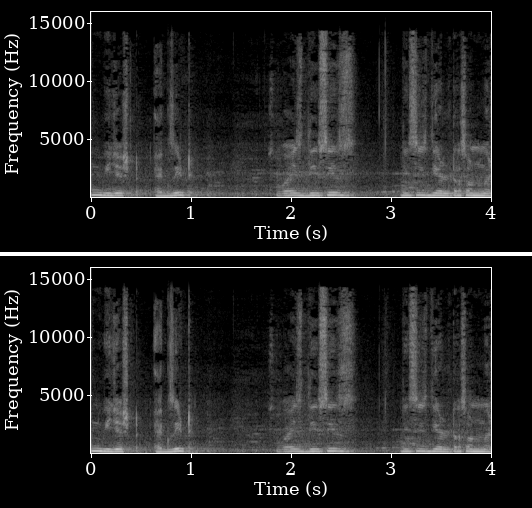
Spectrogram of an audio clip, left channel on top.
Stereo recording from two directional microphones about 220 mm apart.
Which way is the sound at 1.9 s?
5° right (ahead or behind).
